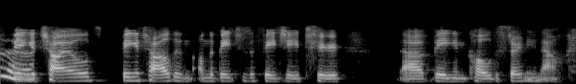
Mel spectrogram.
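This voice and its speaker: A woman's very deep, low voice at a moderate pace. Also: ordinary pitch variation. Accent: Australian. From Australia. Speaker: head of content at an e-residency program. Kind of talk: casual interview.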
